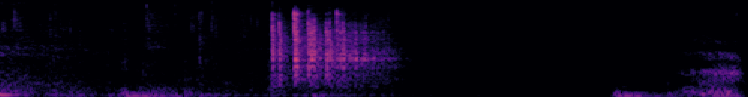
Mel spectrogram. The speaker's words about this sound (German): Nee, nee, ja, nee, weißt du, wir machen jetzt einen Wurf für die Hörer und für nächstes Mal besorge ich mehr Würfel, weil sonst haben wir zu oft die gleichen Ergebnisse und das ist dann langweilig für mich.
